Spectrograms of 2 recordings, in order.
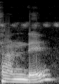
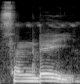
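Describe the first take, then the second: First: The last syllable ends in a plain 'e'. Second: The last syllable ends in an 'ee' glide. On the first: The speaker calls it wrong. "not Sunday" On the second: The speaker calls it right. "it will be Sunday"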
